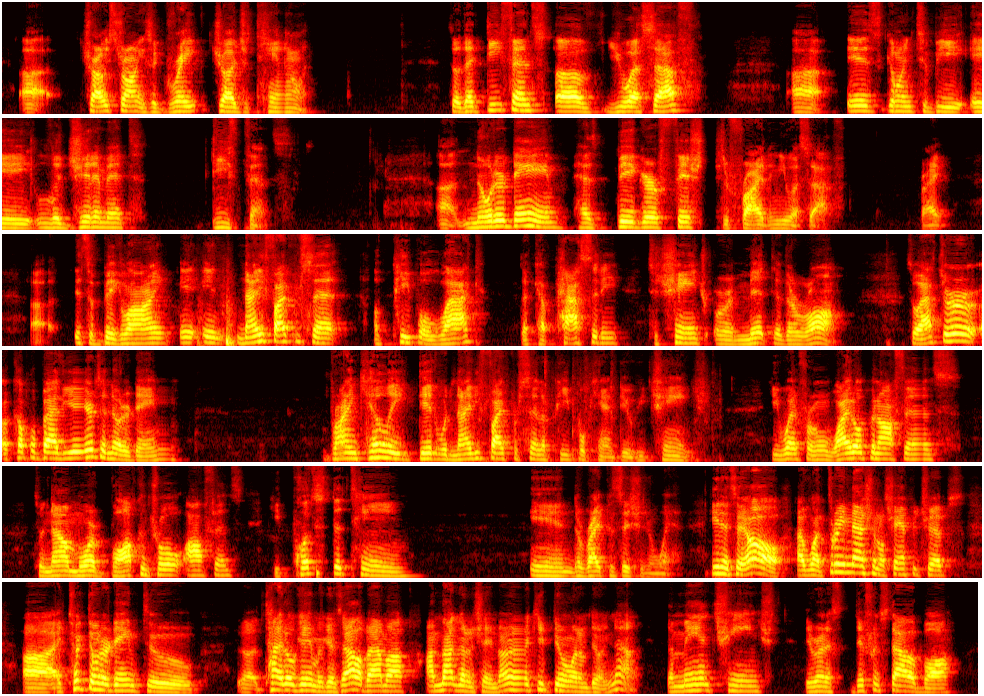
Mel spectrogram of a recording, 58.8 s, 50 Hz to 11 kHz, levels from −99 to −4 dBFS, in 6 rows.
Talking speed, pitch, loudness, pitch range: 145 wpm, 145 Hz, -26 LUFS, 130-165 Hz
